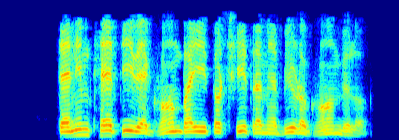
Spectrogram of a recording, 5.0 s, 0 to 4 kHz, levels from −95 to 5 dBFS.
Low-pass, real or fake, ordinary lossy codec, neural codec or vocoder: 3.6 kHz; real; MP3, 24 kbps; none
